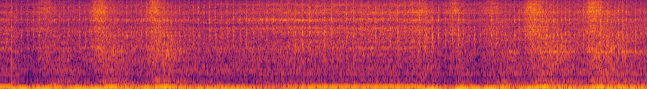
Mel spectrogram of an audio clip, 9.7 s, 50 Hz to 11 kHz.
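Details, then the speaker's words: 1965 Ford Mustang engine after a near-full restoration and just back on the road: a steady drone with a recurring metallic rattle that worsens. Oil is at the safe mark. It is felt on one side, not at the head or valve cover. An oil stabilizer was tried, but it still rattled two hours later. Cause unconfirmed. "oh man you can hear a rattling in there now definitely feels like it's on this side i can't feel it in the head get or the valve cover"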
